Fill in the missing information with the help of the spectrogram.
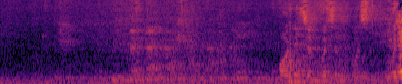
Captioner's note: alumni laughing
